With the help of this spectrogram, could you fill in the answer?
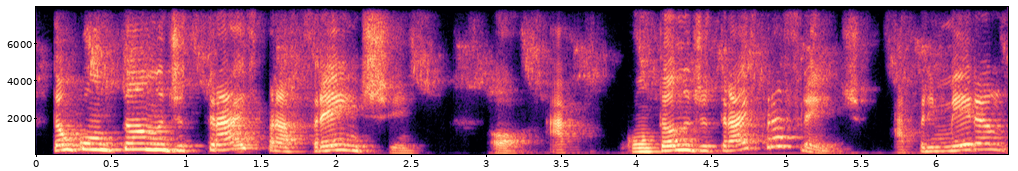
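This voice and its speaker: A woman teacher with a Brazilian Portuguese accent, slowly explaining a lesson to children step by step. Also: mid-range voice, pushed and bright, echoey room. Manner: slow, careful, explains step by step.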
